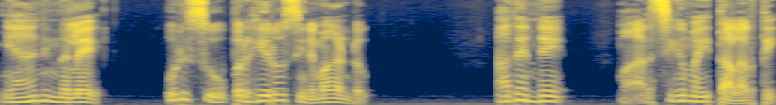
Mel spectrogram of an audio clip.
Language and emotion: Malayalam, sad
